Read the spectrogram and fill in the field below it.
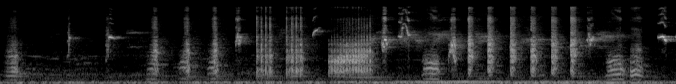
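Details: Javan myna in energetic song, nodding as it sings, used as master song for young mynas: harsh broadband squawks and clicks with a few short whistles, repeated in quick succession.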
